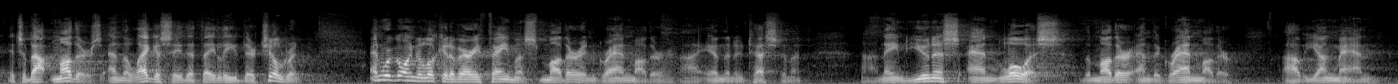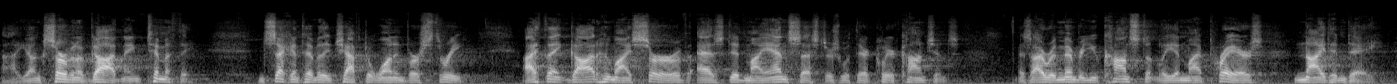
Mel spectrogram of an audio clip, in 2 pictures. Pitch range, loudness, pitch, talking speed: 90-110 Hz, -18 LUFS, 100 Hz, 175 wpm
